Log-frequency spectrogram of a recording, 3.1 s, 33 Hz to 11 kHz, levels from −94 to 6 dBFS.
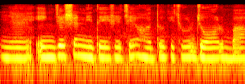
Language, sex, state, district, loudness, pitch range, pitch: Bengali, female, West Bengal, Purulia, -15 LUFS, 210-220 Hz, 215 Hz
